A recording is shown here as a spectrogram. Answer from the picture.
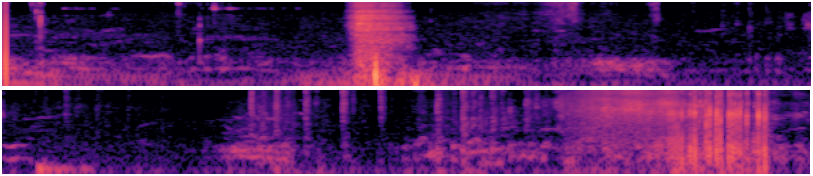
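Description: Soft, low cooing bird calls in short phrases, with one loud brief noise about two seconds in and a hissing, rustling noise near the end.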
